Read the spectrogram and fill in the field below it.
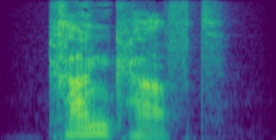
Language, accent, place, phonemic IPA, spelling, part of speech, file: German, Germany, Berlin, /ˈkʁaŋkhaft/, krankhaft, adjective, De-krankhaft.ogg
- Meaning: pathological (pertaining to pathology)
